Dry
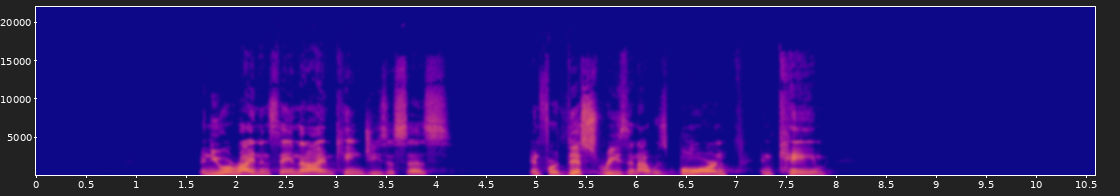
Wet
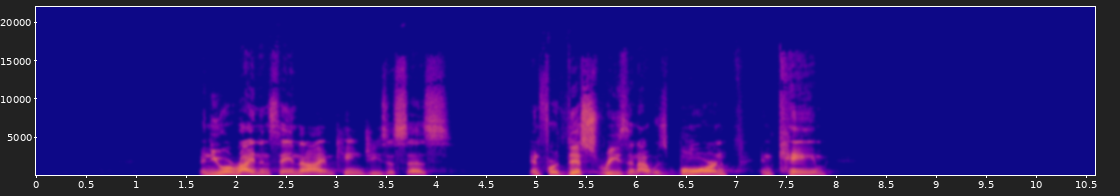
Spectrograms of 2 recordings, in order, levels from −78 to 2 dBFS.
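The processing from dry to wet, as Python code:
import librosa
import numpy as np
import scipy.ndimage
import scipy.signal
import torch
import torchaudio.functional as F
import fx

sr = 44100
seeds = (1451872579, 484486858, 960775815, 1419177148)

y = fx.air_absorb(x, sr, metres=190.0, at=(2.59, 3.45), fade=0.02)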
